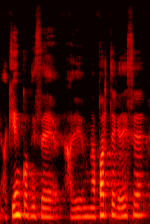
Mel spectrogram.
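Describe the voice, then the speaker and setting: A man's voice: fairly high pitch, fairly even intonation. A man preaching a sermon, asking the congregation questions and answering them himself, often adding short tag questions. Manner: frequent tag questions, slow deliberate emphasis. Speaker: pastor. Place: church hall. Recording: long reverb of a church hall.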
